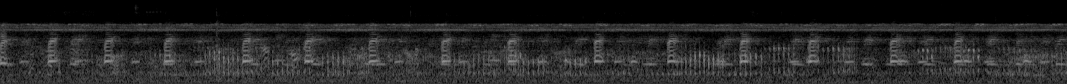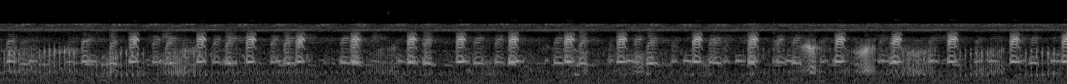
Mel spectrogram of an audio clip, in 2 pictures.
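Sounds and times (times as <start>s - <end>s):
chorus of crickets in a backwater: 0.0s - 21.3s.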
